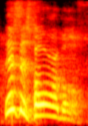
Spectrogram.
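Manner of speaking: loud, exasperated rant at the defense; angry outburst. Real, not acted. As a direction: yell your disgust at the TV. Fan furious at defense collapse.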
